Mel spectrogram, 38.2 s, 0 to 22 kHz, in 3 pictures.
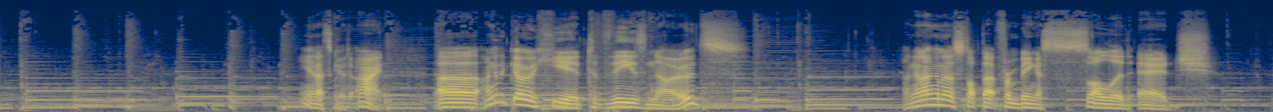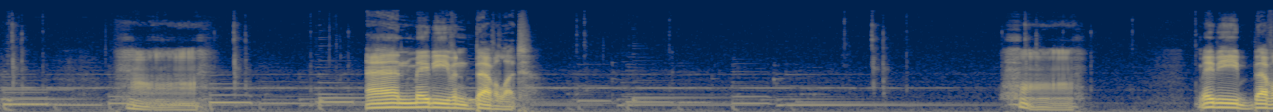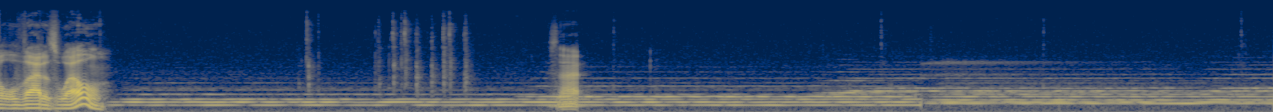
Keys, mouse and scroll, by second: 0.3-3.2 shift+middle drag, 3.2 right click, 4.0 scroll up 2, 4.6-5.6 shift+middle drag, 5.6-6.6 scroll up 2, 6.6 click, 7.6 click, 8.0-10.7 shift+middle drag, 10.7-12.5 drag, 12.5-12.8 scroll down 2, 12.8 Tab, 13.1-15.0 middle drag, 15.0 Tab, 15.2-15.8 scroll up 2, 15.8-18.5 middle drag, 18.5 click, 21.7-22.9 right drag, 21.7 middle click, 22.9 Tab, 23.3-24.6 right drag, 23.3 middle click, 24.6 click, 25.3 click, 28.1-28.6 scroll up 2, 28.6-29.9 right drag, 28.6 shift+middle click, 29.9 ctrl+z, 32.0-38.1 drag.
